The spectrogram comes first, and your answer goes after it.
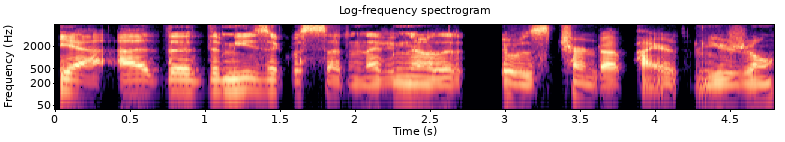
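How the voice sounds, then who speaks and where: With fairly even intonation and a fairly low pitch, a man speaks at a moderate pace, the sound dry and close with no echo on a very clean recording with a silent background. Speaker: gaming streamer. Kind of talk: casual chat with stream chat. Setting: live stream. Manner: loud.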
